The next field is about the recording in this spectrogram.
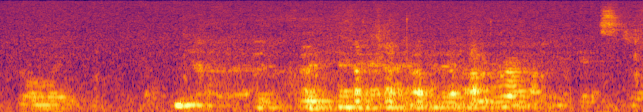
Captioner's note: laughter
